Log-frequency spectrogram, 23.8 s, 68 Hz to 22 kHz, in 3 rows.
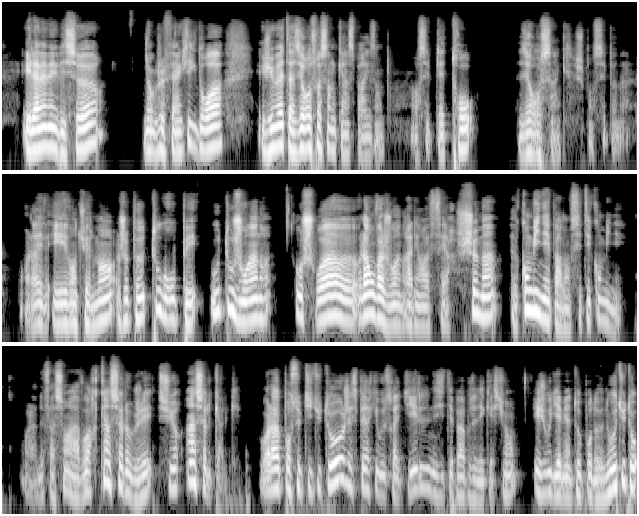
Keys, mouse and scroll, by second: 0.1-3.9 scroll up 1, 4.2 click, 4.6 click, 5.9 click, 6.6 click, 13.7-19.1 drag.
